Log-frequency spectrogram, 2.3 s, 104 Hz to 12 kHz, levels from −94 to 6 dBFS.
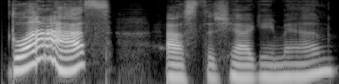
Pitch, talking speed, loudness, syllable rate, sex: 210 Hz, 135 wpm, -18 LUFS, 3.7 syllables/s, female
